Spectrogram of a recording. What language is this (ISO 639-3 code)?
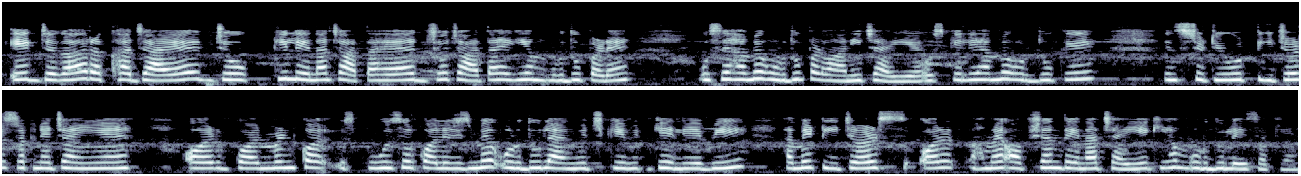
urd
